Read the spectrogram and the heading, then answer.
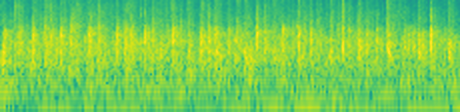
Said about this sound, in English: I would like to take this opportunity to thank our panelists, Ed Vasey, who's not here, but we can applaud him in absentia.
